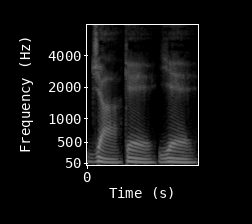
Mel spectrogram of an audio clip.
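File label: "jakeye", concatenated syllables; Affixing experiment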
